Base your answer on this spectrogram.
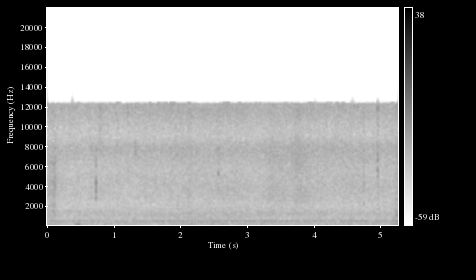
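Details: Mid-February 2020 hive of honey bees emerging into the sun after two months of winter; a dense, unbroken drone of many wings, a few faint ticks and a louder thump at the very end.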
